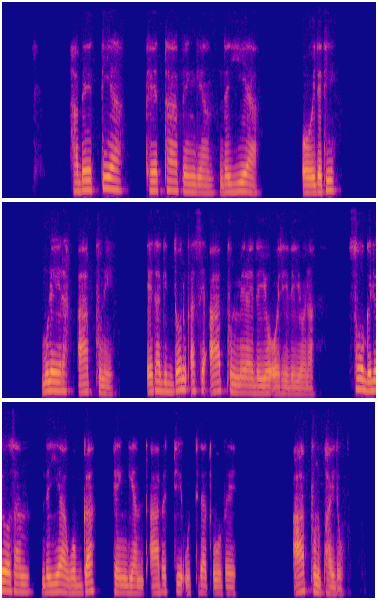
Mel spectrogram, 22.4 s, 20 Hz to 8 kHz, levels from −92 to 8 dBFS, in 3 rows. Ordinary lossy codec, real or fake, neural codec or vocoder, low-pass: Opus, 24 kbps; real; none; 7.2 kHz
